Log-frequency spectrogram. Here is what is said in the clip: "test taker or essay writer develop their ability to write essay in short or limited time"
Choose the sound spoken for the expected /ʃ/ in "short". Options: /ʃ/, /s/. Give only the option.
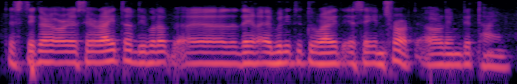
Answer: /s/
